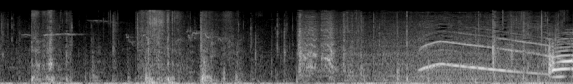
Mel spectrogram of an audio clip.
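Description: Scattered clops and knocks, then a police siren that whoops up and slides slowly down in pitch. A louder pitched blare starts just before the end.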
